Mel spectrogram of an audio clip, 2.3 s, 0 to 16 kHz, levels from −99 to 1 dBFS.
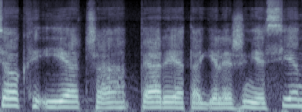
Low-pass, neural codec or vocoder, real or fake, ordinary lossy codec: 14.4 kHz; vocoder, 48 kHz, 128 mel bands, Vocos; fake; Opus, 32 kbps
